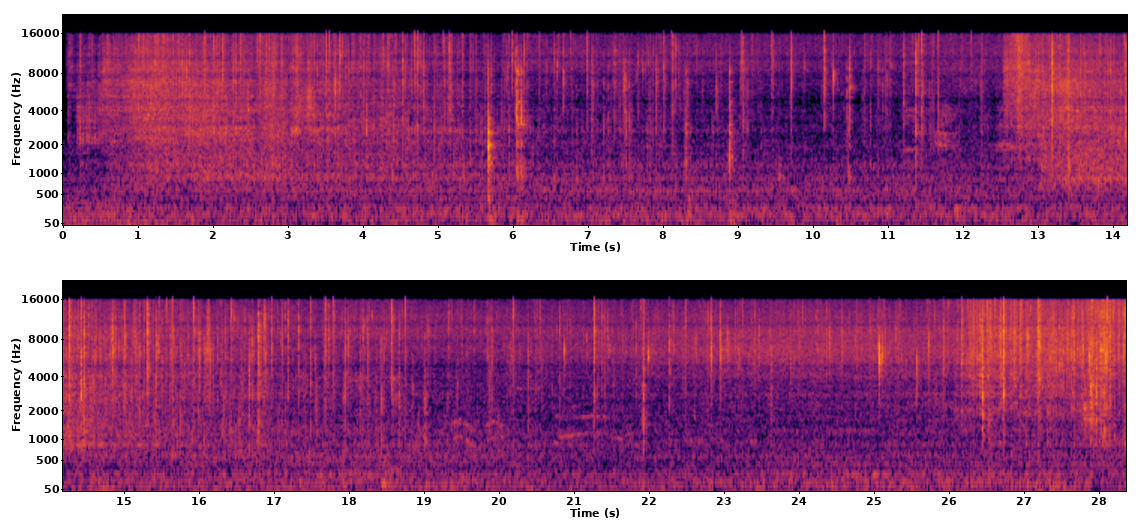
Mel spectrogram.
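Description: Minced fish and egg patties sizzling in hot oil in a nonstick frying pan, with many small spattering pops. The sizzle swells as each spoonful of mixture goes into the oil, once at the start and again a little before halfway, and rises once more near the end as a patty is turned.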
